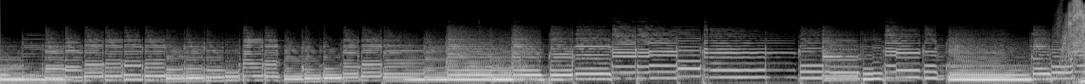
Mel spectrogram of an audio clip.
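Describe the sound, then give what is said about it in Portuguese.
The Rio Grande do Sul state anthem performed live by a singer, opening the Planeta Atlântida festival in Rio Grande do Sul, as a loud instrumental with a distorted, effects-laden lead melody moving in steady stately phrases over sustained chords, with no singing or talking. “… o homem, a lenda, o mito, um bago em cada canção, abrindo as edições do Planeta Atlântida no Rio Grande do Sul com o hino do Rio Grande do Sul.”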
